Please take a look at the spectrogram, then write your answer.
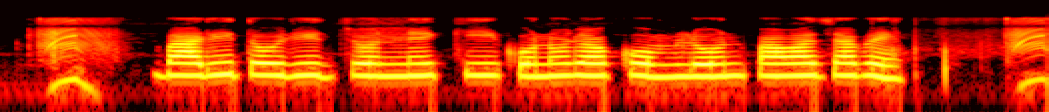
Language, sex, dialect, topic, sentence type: Bengali, female, Rajbangshi, banking, question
